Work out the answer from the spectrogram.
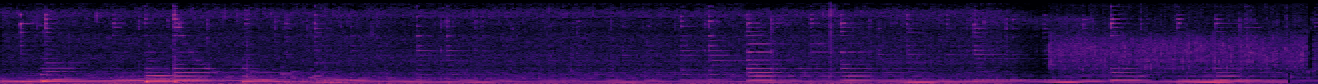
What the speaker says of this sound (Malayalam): ഇനി നമ്മൾ ജാമുൻസ് സ്ലോലി ഓയിലിലേക്ക് ആഡ് ചെയ്യുക.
